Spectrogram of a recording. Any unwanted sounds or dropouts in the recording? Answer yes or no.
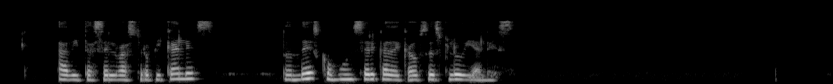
no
